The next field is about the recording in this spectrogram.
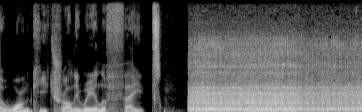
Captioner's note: wheel spinning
